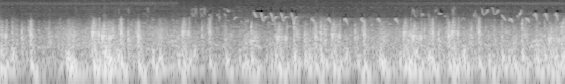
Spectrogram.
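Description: A herd of pigs from a pig farm tramples in, a dense, rapid clatter of many hooves thudding on the ground, loud with a rumbling, windy undertone and no voices.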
